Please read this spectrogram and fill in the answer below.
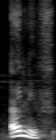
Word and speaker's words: ال: Alif and lam as a group, and which we pronounce them al.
